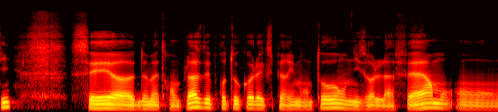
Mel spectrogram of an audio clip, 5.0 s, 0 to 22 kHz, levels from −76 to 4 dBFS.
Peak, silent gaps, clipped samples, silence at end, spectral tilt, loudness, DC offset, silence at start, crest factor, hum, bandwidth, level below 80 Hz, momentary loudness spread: -4 dBFS; none; under 0.1%; 0 s; -6.5 dB/octave; -23 LUFS; under 0.1%; 0 s; 18 dB; none; 15.5 kHz; -54 dBFS; 12 LU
